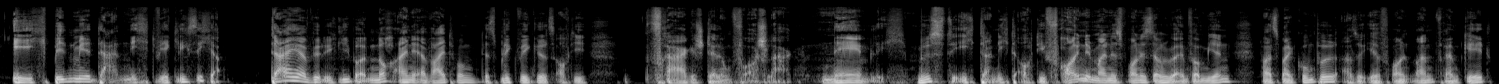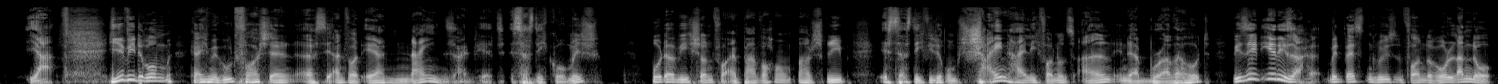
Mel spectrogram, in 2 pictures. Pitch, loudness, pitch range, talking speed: 95 Hz, -20 LUFS, 85-115 Hz, 180 wpm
